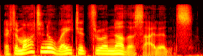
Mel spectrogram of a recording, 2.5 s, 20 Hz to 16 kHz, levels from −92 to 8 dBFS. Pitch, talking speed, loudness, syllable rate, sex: 145 Hz, 140 wpm, -17 LUFS, 5.5 syllables/s, male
